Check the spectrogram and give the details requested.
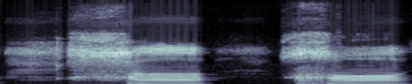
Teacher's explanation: خا ہماری گردن کا تھروٹ کا جو سب سے اوپر والا حصہ زبان کے قریب ترین ہوتا ہے اس کو ادنی الحلق کہتے ہیں، وہاں سے یہ ادا ہوتا ہے، اور یہ پر حروف میں سے ہے، ہیوی ورڈ، تو اس کو منہ کھول کر ادا کیا جاتا ہے پر ورڈ کو، اور جس کے آگے بھی الف لگا ہو یا اوپر فتح لگنی ہو تو اس کو منہ کھولیں گے نہیں تو پھر صحیح ادا نہیں ہو سکے گا۔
